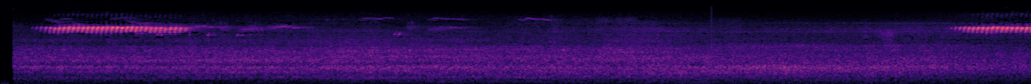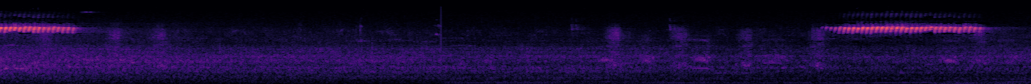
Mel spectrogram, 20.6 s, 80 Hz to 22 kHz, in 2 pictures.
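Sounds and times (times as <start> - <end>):
faint outdoor hiss: 0.1 - 20.6
orange-crowned warbler steady-pitch trill: 0.3 - 5.7, 8.7 - 12.8, 16.0 - 20.3.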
